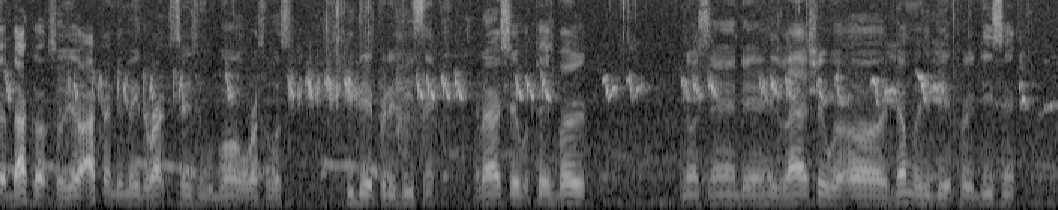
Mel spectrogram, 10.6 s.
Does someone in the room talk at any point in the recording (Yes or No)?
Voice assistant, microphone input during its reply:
Yes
